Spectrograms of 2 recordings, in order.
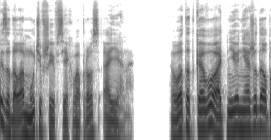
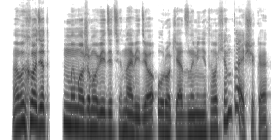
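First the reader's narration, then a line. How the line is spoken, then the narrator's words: Laughing. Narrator (Russian): смеялась Кори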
